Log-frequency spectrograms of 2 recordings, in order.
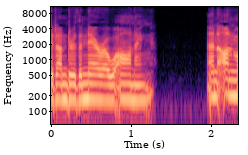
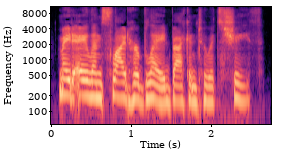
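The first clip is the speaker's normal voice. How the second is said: usual speaking voice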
